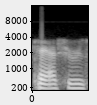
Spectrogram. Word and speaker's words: Cashiers: mountains and uh it's it's pronounced cashers but it's like a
